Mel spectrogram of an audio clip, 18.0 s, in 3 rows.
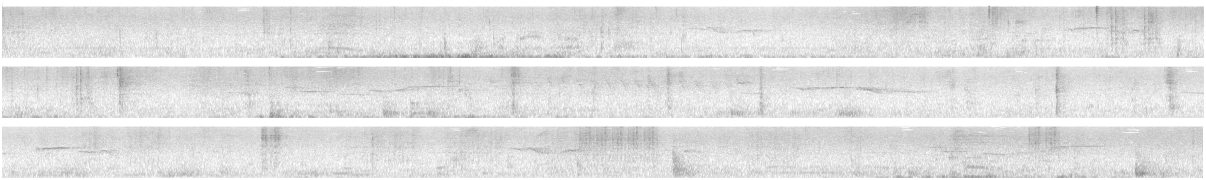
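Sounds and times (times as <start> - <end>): low outdoor murmur: 0.0 - 18.0
birds chirping: 5.0 - 5.9, 7.0 - 10.7.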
